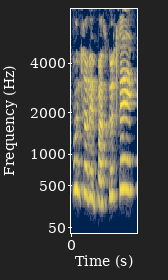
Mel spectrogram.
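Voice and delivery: loud, fast, near-crying complaint; wailing protest. A narrator's reading. Cook complaining to the laughing kitchen, loud near-crying whine. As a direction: whine it out, aggrieved. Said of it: "criait l'homme".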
